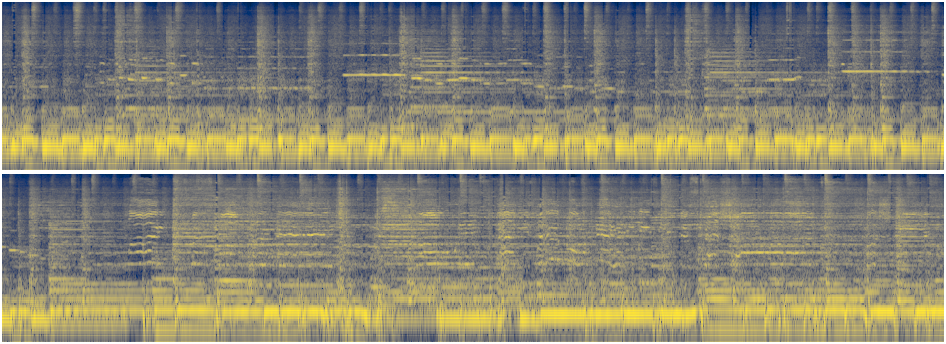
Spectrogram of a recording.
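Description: Live progressive rock band playing loudly: electric guitar, bass guitar, drum kit and keyboards, with a flute on the melody. About halfway through, the busy drumming and lead line give way to longer held chords over a steady bass.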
